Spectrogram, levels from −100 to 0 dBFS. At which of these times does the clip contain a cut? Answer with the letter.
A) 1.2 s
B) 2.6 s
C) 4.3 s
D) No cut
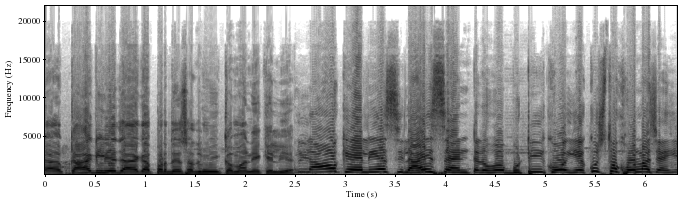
B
